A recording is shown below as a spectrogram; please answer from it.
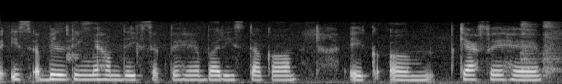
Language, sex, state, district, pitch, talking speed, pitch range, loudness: Hindi, female, Nagaland, Dimapur, 210 Hz, 140 wpm, 205-220 Hz, -16 LUFS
